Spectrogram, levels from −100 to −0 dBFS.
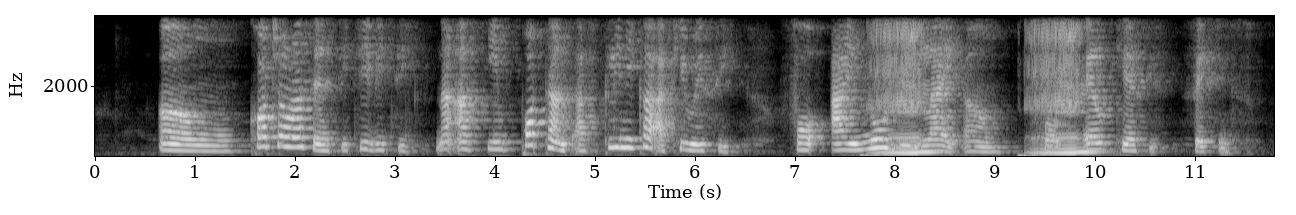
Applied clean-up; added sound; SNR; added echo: none; Wood; 0 dB; reverberation time 0.5 s.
